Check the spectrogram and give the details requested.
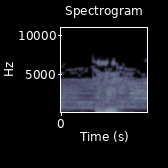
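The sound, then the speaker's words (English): A large stadium crowd at a Pittsburgh Steelers football game lets out a low, sustained boo over a penalty flag, swelling loudly for about half a second before easing back into a steady roar of crowd noise. “Are they booing? Yeah. Because they got it one flag.”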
